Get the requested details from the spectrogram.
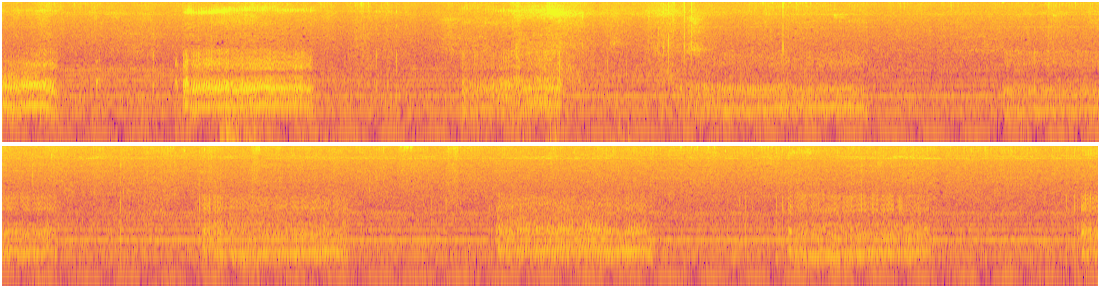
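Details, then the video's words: RagaMuffin cat Claude purring while being petted indoors: a soft, rumbling purr in steady cycles, each inhale and exhale phase lasting about a second and a half, under a constant low electrical hum. "RagaMuffin Claude purring"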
